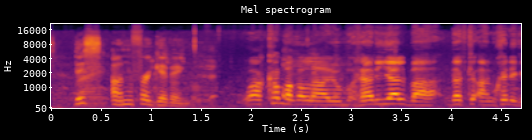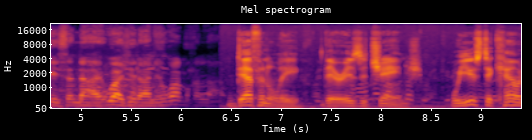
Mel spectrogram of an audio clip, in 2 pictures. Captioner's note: through translator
